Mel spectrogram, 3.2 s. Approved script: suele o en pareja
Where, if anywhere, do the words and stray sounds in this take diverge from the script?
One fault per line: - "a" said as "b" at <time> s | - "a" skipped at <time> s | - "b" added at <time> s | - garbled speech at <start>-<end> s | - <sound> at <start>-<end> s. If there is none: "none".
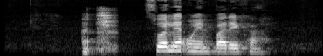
- sneeze at 0.8-1.2 s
